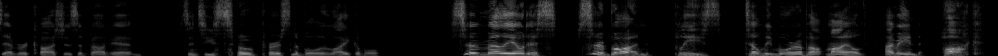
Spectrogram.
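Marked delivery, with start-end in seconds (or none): 4.5-9.9 high, loud, pleading fan voice; eager high character voice. Acted. A fan begs the knights for stories, high and loud. Reads a character's excited plea.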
